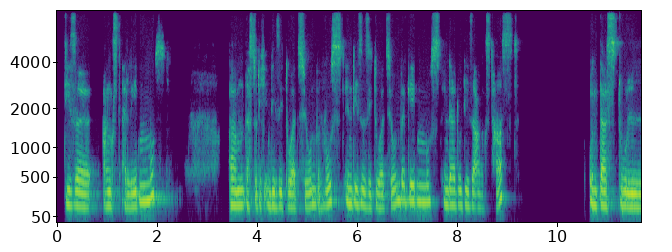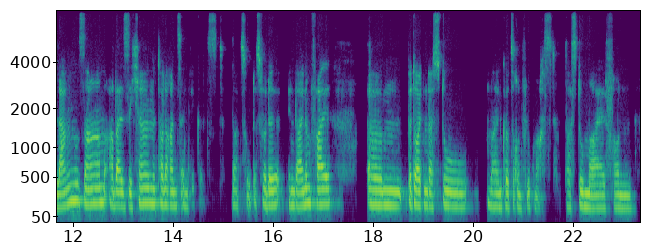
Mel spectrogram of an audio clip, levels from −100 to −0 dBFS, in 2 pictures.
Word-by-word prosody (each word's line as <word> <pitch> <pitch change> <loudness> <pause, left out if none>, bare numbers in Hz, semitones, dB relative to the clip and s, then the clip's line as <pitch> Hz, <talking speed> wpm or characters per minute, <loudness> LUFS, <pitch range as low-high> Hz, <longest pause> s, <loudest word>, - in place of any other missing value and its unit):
diese 150 -3 +1
Angst 150 0 -2
erleben 150 +7 +2
musst 230 -1 0 1.2
ähm, 160 0 +4
dass 160 -1 -4
du - - -3
dich - - -6
in 155 0 -2
die 150 0 +2
Situation 145 +1 0
bewusst 185 +6 -1
in 180 -6 +2
diese 165 -2 0
Situation 145 +4 -2
begeben 195 -1 +1
musst, 185 0 -3
in 165 -2 -1
der 160 -1 +2
du 160 - -1
diese 155 -1 -1
Angst 135 -2 -10
hast. 240 +2 -4 1.4
Und 165 -2 +3
dass 155 -3 +3
du 160 -4 +1
langsam, 170 +5 +3
aber 160 -3 +2
sicher, 155 +5 0
'ne 175 -1 0
Toleranz 160 -3 -1
entwickelst 170 +2 -12 0.2
dazu. - - -7
Das - - -6
würde 165 0 +2
in 160 -2 -2
deinem 160 +3 +2
Fall, 170 0 +3 0.7
ähm, 160 -1 +2
bedeuten, 160 -2 +3
dass 145 -1 -2
du 145 -2 0 0.4
mal 150 -4 -3
'n 145 - -1
kürzeren 145 -2 -3
Flug - - -9
machst. - - -12 0.2
Dass - - -8
du 155 - +2
mal 135 -2 0
von 130 -1 -4
160 Hz, 130 wpm, -23 LUFS, 145-175 Hz, 1.4 s, ähm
